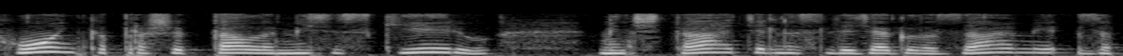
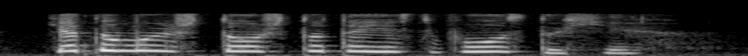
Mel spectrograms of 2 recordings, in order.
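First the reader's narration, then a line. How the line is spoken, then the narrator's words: Happy sigh. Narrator (Russian): счастливо вздохнула Поллианна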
